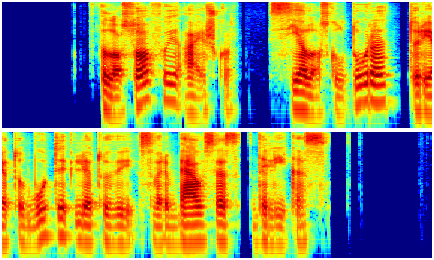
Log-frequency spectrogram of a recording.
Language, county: Lithuanian, Vilnius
